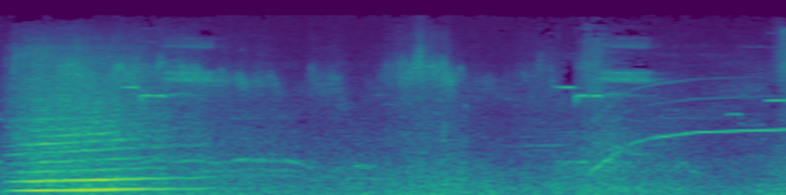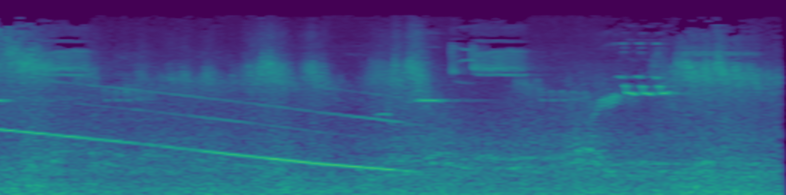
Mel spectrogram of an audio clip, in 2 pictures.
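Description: Police siren sound effect: a single wail that rises quickly about four seconds in, then falls slowly over the next four seconds. It is preceded by a loud, short pitched tone in the first second and a half, over a steady background hiss.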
